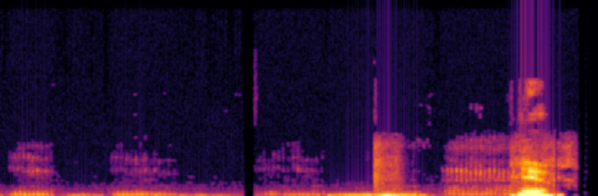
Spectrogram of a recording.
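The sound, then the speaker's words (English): A cat purring in low, rumbling stretches with short breaks between them, followed by two louder, harsher bursts near the end. “Loki, relax. God. He is. That's why he's purring.”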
